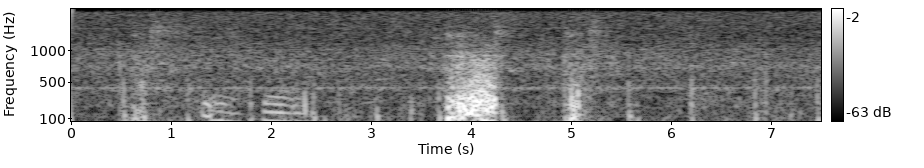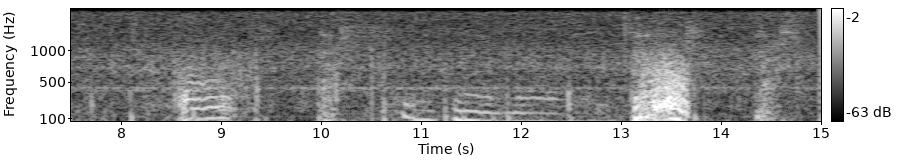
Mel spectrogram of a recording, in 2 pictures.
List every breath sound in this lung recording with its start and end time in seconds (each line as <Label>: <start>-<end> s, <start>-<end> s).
Wheeze: 1.23-1.71 s, 1.88-2.46 s, 8.55-9.25 s, 10.82-11.24 s, 11.33-13.11 s, 13.17-13.79 s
